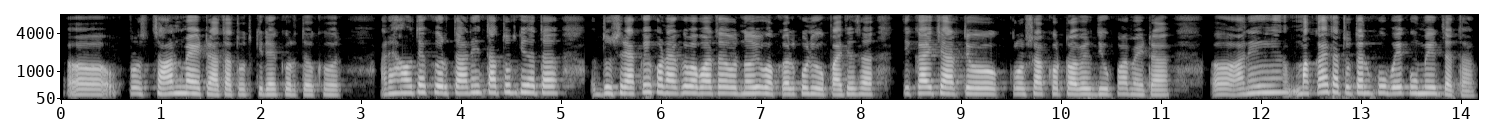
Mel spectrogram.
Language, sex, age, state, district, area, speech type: Goan Konkani, female, 45-60, Goa, Salcete, urban, spontaneous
